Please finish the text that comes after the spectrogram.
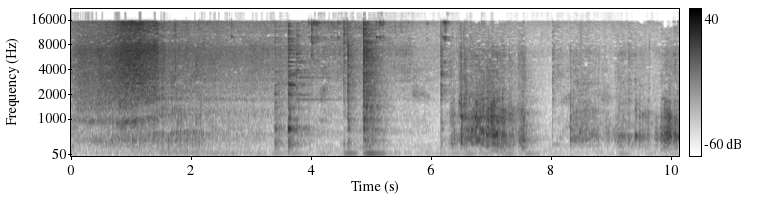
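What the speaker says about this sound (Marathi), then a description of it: "आता यावर पाणी सोडते मी। गरम पाणी सोडायचं केव्हाही भाताला।" Hot water is poured onto rice in a pot of masala rice (tuar sole bhaat), giving a loud hissing rush at first, then scattered clanks and bubbling splashes.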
